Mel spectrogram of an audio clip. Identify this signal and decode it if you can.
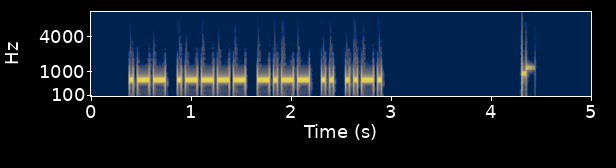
Morse code, heard as a keyed tone, about 32 wpm, 700 Hz. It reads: W1YIF
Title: USA Call Signs - 5 Characters - 4x Character Spacing - 30wpm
